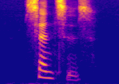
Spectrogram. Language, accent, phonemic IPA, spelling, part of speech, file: English, US, /ˈsɛnsɪz/, senses, noun / verb, En-us-senses.ogg
- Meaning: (noun) plural of sense; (verb) third-person singular simple present indicative of sense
